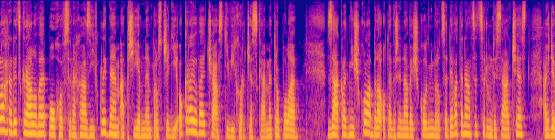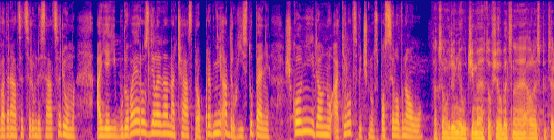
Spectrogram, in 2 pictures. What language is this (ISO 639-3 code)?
ces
